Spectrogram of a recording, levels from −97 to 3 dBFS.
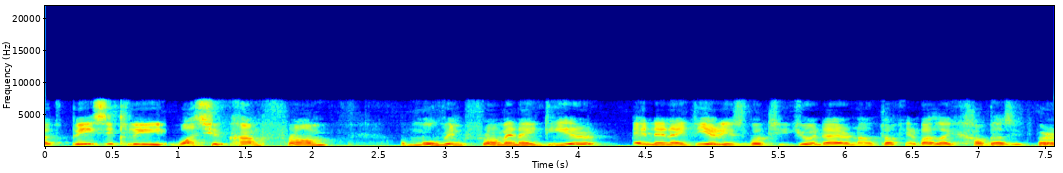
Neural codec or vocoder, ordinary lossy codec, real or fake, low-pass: codec, 44.1 kHz, 7.8 kbps, Pupu-Codec; Opus, 64 kbps; fake; 7.2 kHz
